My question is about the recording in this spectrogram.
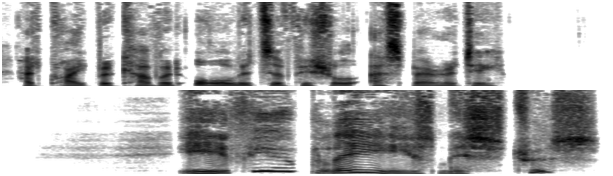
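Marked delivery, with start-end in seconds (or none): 3.9-6.0 put-on high, slow old crone voice; quavering withered old woman; old pauper woman. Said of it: "a withered old female pauper".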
